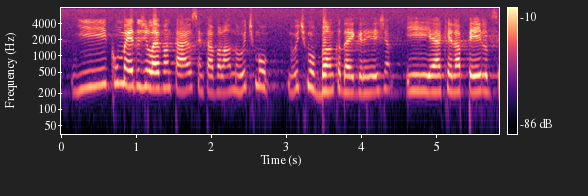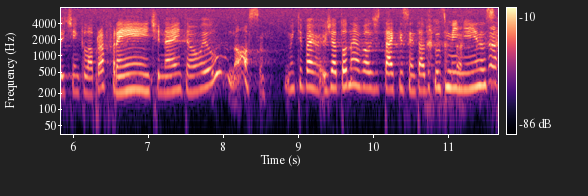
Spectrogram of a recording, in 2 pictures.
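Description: Against noticeable background noise, a woman speaks in a high pitch with fairly even intonation. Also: fairly quick pace. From Ceará, Brazil. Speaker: dentist. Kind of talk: casual chat. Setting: studio.

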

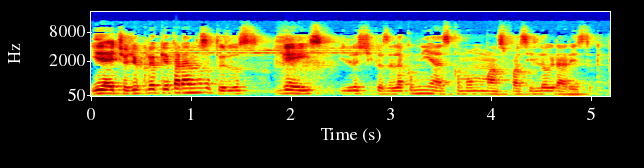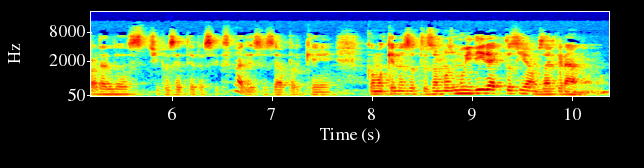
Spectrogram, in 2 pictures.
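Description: A man with a fairly high pitch and ordinary pitch variation talks at a fairly quick pace with hardly any pauses. Audible room echo and noticeable background noise fill the recording. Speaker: podcast host. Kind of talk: casual chat. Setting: outdoor market.

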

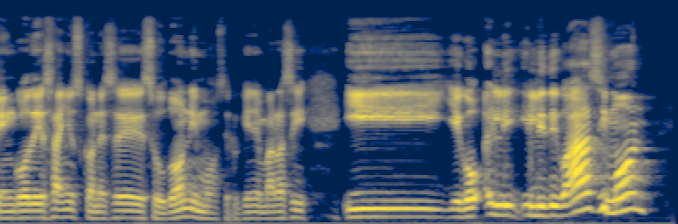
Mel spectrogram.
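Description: Over a very clean recording with a silent background, a man with a fairly high voice and a bright, sharp tone talks at a fairly quick pace, with ordinary pitch variation and big swings in loudness. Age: 20s. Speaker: TV host and rock musician. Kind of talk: casual chat.

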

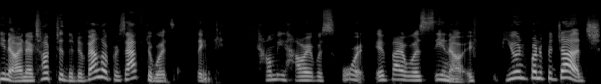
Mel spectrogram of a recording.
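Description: In a German accent, a woman speaks with lively intonation and a bright, sharp tone, recorded dry and close with no echo and a very clean, silent background. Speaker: investigative journalist. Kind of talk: interview conversation.

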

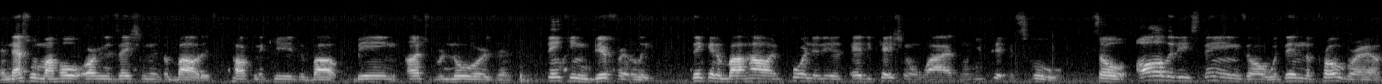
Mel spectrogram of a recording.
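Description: With an American accent, a plain, everyday voice speaks at a moderate pace, with ordinary pitch variation and big swings in loudness. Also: man, medium pitch for a man. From Texas. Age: 40s. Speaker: former football player and author. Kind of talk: casual chat.

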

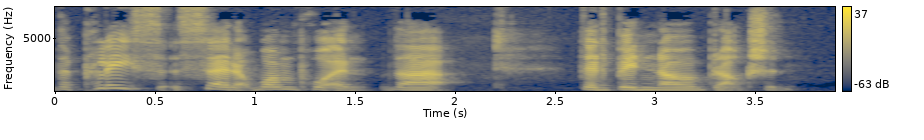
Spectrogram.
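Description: In a very clean recording with a silent background, a woman with a British accent speaks in a bright, sharp tone. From England. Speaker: podcast co-host. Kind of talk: casual chat.

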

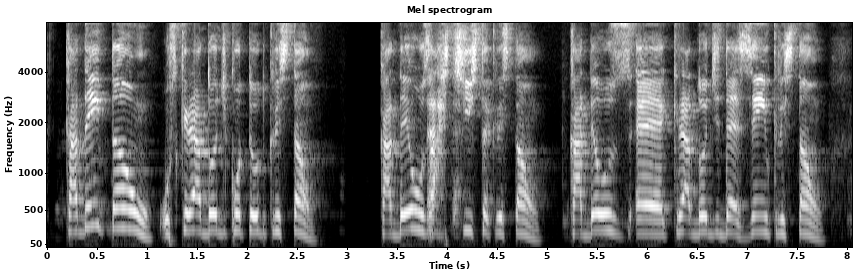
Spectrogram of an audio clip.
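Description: A man speaks with a high pitch. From eastern Minas Gerais, Brazil. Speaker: podcast co-host, youth group leader. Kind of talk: casual chat.

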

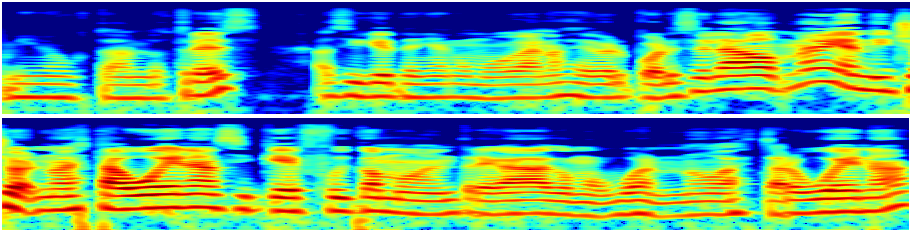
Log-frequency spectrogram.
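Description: The pace is very fast. This woman's intonation is lively. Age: 20s. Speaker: podcast panelist, film and culture commentator. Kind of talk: casual chat.

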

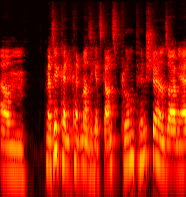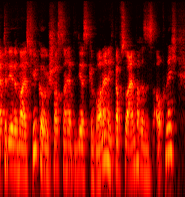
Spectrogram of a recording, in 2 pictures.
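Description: The man races along at a very fast pace, his fairly high pitch showing ordinary pitch variation. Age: 20s. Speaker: podcast host. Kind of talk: casual chat. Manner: animated.

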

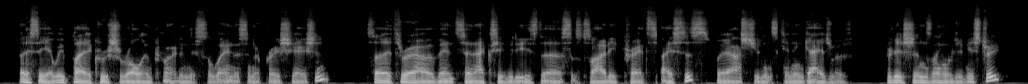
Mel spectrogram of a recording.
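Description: Someone with an Australian accent speaks at a very fast pace in a monotone, flat intonation, on a very clean recording with a silent background. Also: man, very deep, low pitch for a man. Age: 20s. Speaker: student society president. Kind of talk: interview.

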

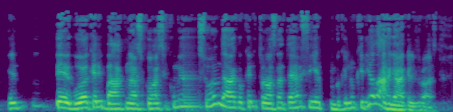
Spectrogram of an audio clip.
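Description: Speaking very fast, a man uses a fairly high voice and lively intonation. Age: 40s. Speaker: game designer. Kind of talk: casual chat.

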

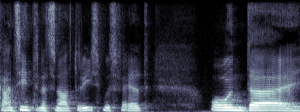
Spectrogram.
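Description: Fairly even in intonation, this man speaks at a moderate pace with a fairly high pitch. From Graubünden, Switzerland. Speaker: mountain railway executive. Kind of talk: podcast interview. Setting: office, around a desk.

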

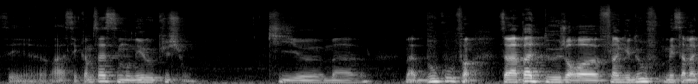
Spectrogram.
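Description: Pausing long and often, a man with a fairly low pitch speaks at a moderate pace, his pitch varying ordinarily and his loudness swinging widely. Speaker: podcast host. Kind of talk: casual chat. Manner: halting.

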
